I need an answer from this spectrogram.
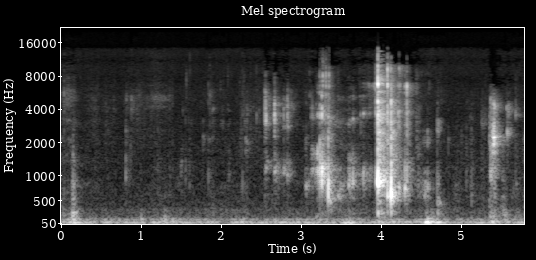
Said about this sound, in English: Oh, I thought he was chewing it.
